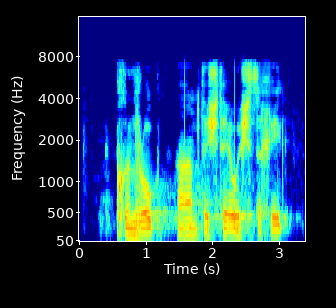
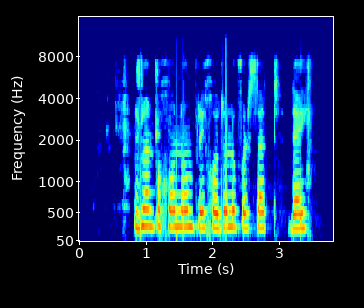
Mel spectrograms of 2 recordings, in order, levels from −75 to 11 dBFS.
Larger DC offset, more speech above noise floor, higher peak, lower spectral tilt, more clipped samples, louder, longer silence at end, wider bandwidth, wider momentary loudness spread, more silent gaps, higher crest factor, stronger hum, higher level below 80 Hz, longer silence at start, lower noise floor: neither; second, 27 dB vs 32 dB; about the same, 0 dBFS vs 0 dBFS; about the same, -4 dB/octave vs -4 dB/octave; neither; about the same, -14 LUFS vs -13 LUFS; second, 0.2 s vs 0.35 s; second, 8 kHz vs 9.2 kHz; about the same, 9 LU vs 7 LU; neither; about the same, 16 dB vs 14 dB; neither; about the same, -50 dBFS vs -54 dBFS; second, 0.4 s vs 0.65 s; about the same, -41 dBFS vs -44 dBFS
